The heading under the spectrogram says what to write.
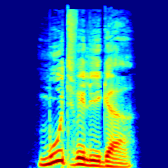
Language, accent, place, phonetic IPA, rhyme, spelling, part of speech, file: German, Germany, Berlin, [ˈmuːtˌvɪlɪɡɐ], -uːtvɪlɪɡɐ, mutwilliger, adjective, De-mutwilliger.ogg
- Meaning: 1. comparative degree of mutwillig 2. inflection of mutwillig: strong/mixed nominative masculine singular 3. inflection of mutwillig: strong genitive/dative feminine singular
